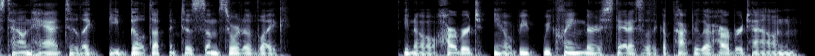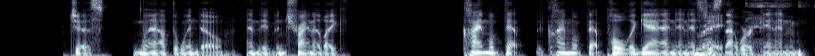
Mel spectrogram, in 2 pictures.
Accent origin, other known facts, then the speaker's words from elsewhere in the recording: Chicago, Illinois, United States; now in Waukegan, United States; Yeah, I mean, I was born and raised in Chicago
